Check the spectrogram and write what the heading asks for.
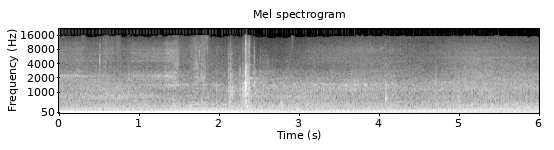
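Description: Ford pickup truck's engine idling steadily, with a single sharp click about two seconds in.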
